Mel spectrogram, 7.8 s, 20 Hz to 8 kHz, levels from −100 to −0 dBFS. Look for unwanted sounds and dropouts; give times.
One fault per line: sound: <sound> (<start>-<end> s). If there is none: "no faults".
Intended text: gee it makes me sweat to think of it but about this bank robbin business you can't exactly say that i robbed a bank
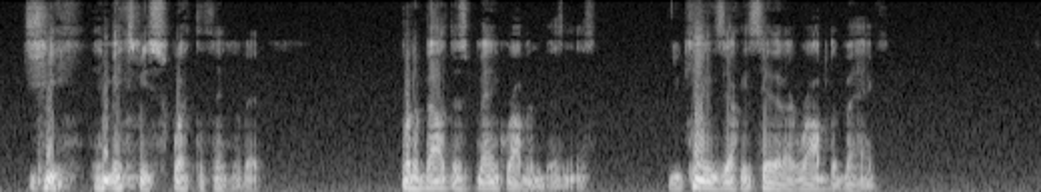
no faults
